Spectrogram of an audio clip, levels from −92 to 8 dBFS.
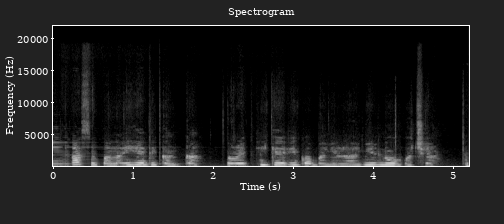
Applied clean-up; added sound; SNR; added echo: neural mask model RNNoise.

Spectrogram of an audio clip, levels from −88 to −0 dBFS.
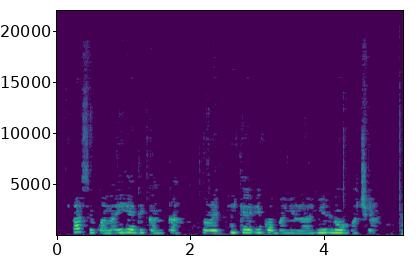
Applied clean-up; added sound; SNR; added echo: classical method Wiener filter.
